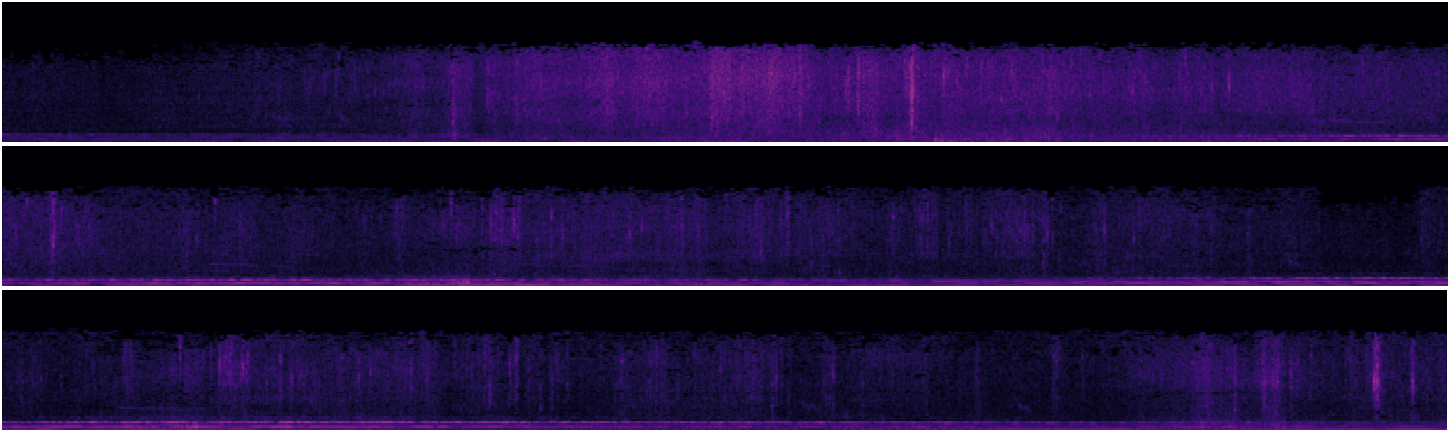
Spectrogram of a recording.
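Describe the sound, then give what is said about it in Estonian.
Sea waves surge and wash in roughly every five seconds, each swell rising and fading, beneath a steady, sustained droning musical tone with no voices. “Tänane luulehetk toob meieni lainesund ja sügisluulet.”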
